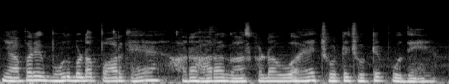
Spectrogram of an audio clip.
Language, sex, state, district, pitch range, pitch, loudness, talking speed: Hindi, male, Uttar Pradesh, Shamli, 150-170 Hz, 155 Hz, -13 LUFS, 225 wpm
